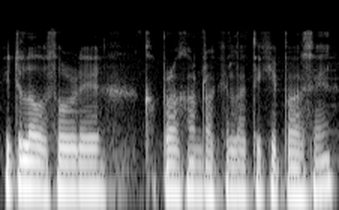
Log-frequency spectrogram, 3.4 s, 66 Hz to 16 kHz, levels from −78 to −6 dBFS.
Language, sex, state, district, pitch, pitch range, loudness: Nagamese, male, Nagaland, Kohima, 110 Hz, 105-115 Hz, -16 LUFS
